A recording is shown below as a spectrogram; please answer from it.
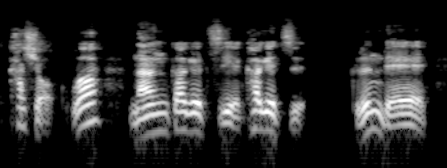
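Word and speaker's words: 箇所: 발음은 카쇼, 카쇼.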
